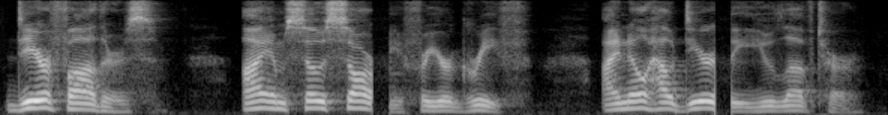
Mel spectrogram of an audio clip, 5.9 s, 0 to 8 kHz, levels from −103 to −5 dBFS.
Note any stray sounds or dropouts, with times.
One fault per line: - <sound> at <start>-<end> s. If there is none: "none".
- dropout at 2.5-2.6 s
- dropout at 4.8-4.9 s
